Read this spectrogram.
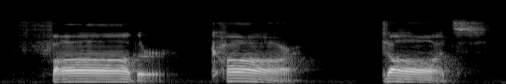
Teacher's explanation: your tongue goes down goes very very low right very low and back when you say car car you should feel the tongue at · this ah is a low vowel sound and it's also a back lower vowel sound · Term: low back vowel sound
